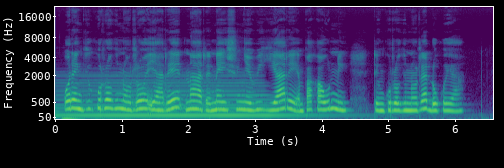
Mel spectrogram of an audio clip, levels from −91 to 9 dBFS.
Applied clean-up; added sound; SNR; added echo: none; Bowed string instrument; 11 dB; none.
